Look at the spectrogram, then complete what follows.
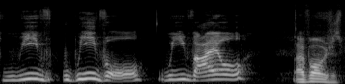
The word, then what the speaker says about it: Weavile: we not we vile is it Weavile yeah it's Weavile sorry this boy my nose let me look you're good yes it's weave Weevil Weavile I've always just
